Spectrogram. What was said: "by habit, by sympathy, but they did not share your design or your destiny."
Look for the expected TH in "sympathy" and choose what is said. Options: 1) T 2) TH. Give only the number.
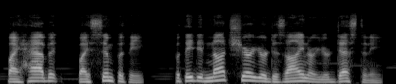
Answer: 2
